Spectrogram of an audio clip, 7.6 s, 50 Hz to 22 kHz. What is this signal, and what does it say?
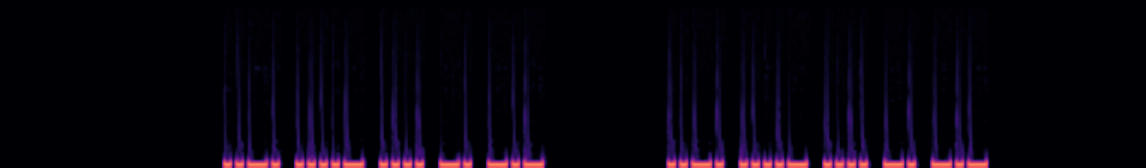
Morse code, heard as a keyed tone, about 32 wpm, 700 Hz. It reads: F4HNK F4HNK
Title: DXCC-100 Call Signs - 5 Characters - Repeated 2x - 30wpm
